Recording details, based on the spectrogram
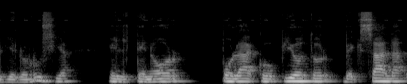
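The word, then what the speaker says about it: Beczała: La soprano alemana Diana Damrau, la metsos soprano Oscana Volcova de Bielorrusia, el tenor polaco Piotor, Bexala o Besagua como nos decía él que se pronunciaba y el barítono serbio Shelko Lush.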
